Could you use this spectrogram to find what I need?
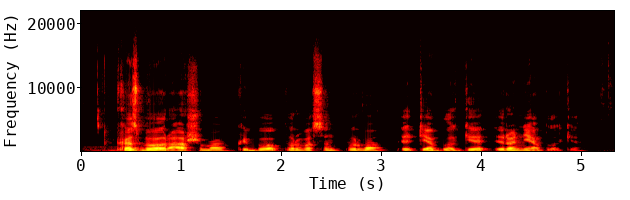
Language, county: Lithuanian, Vilnius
